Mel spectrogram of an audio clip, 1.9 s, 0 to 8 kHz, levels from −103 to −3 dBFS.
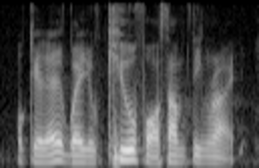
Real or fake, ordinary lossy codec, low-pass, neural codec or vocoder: real; none; 7.2 kHz; none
